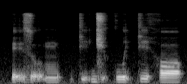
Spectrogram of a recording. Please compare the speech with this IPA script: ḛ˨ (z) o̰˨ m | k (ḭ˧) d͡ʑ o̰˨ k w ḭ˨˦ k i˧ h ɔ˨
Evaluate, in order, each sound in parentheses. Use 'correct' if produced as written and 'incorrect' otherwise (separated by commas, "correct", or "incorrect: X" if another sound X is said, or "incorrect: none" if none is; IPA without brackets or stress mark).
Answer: correct, correct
